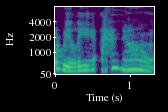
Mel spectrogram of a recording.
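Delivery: play-acted coy, demure, falsely modest tone. Speaker retells how a friend reacted to the group's praise: imitating coy false modesty. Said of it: "they'd be like".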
